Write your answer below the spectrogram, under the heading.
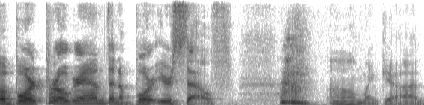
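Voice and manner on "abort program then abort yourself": ordinary talk, nothing marked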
